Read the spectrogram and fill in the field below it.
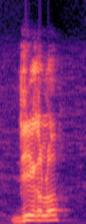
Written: diglum

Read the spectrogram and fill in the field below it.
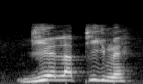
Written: pigi

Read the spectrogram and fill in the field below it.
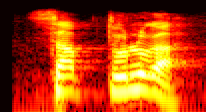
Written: sabtulga

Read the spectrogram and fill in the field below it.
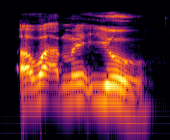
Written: yo

